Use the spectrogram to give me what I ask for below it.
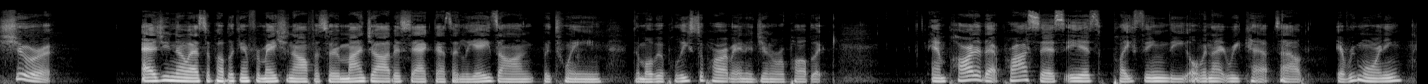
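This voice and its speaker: A woman with an Alabama accent speaks at a moderate pace in a very deep, low voice with a dark, mellow tone and ordinary pitch variation. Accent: US Southern (Alabama). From Atmore, Alabama. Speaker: police public information officer. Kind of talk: radio interview.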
